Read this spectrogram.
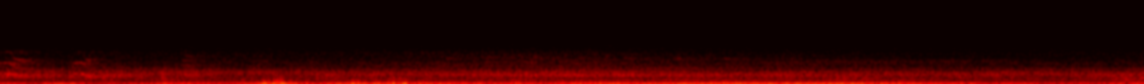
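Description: A small car drives past at low speed.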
